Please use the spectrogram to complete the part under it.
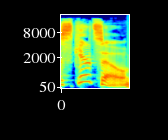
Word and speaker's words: scherzo: A scherzo. Mm-hmm. Am I pronouncing that correctly? – Perfectly correct.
